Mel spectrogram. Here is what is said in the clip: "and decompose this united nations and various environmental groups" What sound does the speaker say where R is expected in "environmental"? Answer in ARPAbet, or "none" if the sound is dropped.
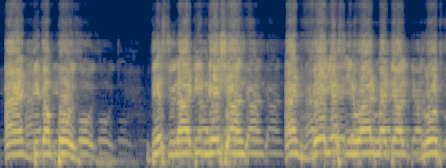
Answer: none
